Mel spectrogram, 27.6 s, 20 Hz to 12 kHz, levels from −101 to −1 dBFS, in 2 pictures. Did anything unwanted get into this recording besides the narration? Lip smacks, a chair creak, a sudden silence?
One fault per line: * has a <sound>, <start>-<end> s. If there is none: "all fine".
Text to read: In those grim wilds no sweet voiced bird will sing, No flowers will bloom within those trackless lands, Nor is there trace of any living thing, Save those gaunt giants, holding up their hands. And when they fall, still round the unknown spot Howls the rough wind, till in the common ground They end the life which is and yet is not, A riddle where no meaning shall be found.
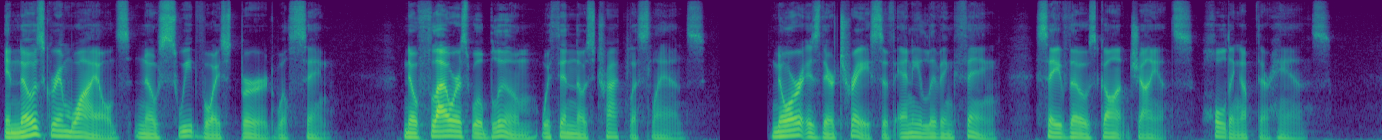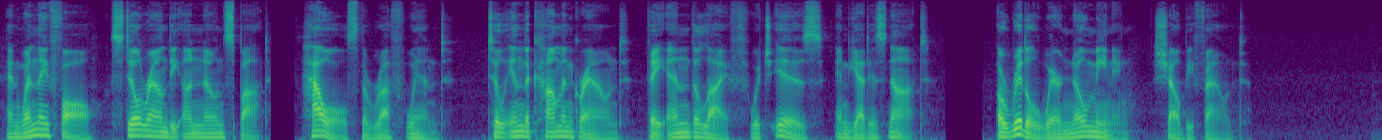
all fine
